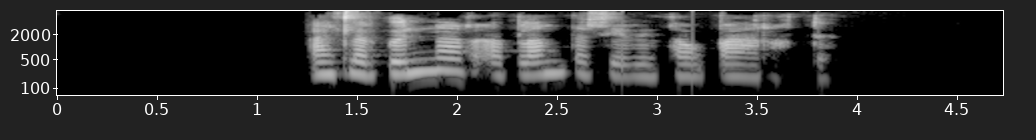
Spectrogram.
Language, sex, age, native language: Icelandic, female, 40-49, Icelandic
